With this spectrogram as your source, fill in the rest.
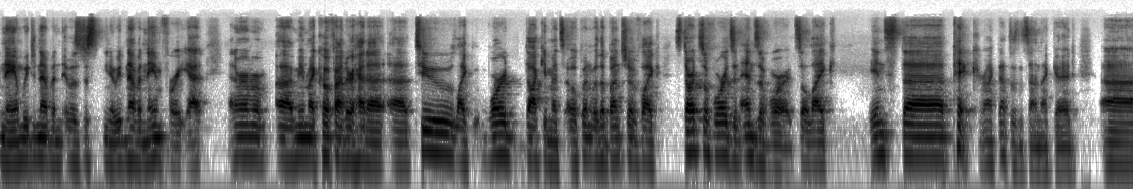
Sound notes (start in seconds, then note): none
